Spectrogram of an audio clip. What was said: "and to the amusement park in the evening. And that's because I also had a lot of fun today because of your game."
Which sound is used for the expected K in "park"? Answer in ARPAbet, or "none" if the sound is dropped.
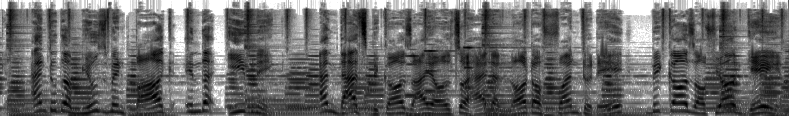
K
